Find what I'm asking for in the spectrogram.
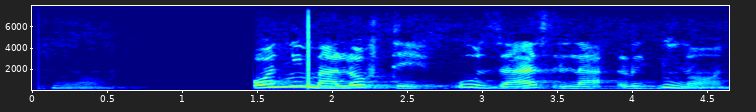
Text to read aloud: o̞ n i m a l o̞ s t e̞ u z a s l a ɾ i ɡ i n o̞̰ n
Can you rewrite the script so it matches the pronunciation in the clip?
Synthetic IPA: o̞ n i m a l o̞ f t e̞ u z a s l a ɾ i ɡ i n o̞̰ n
